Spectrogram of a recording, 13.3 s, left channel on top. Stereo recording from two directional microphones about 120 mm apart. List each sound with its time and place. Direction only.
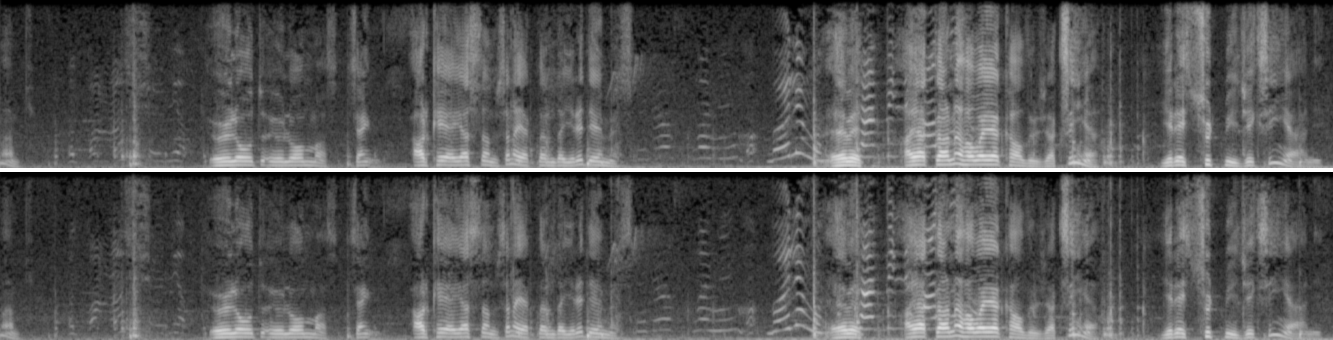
1.1 s vehicle: 20° left (ahead or behind)
2.0 s a man's voice: 45° left (ahead or behind)
8.3 s a child's voice: 90° left
8.6 s a child's voice: 25° left (ahead or behind)
9.0 s speech: 75° left (ahead or behind)
9.2 s a man's voice: 50° left (ahead or behind)
10.7 s a man's voice: 70° left (ahead or behind); by 13.1 s 50° left (ahead or behind)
